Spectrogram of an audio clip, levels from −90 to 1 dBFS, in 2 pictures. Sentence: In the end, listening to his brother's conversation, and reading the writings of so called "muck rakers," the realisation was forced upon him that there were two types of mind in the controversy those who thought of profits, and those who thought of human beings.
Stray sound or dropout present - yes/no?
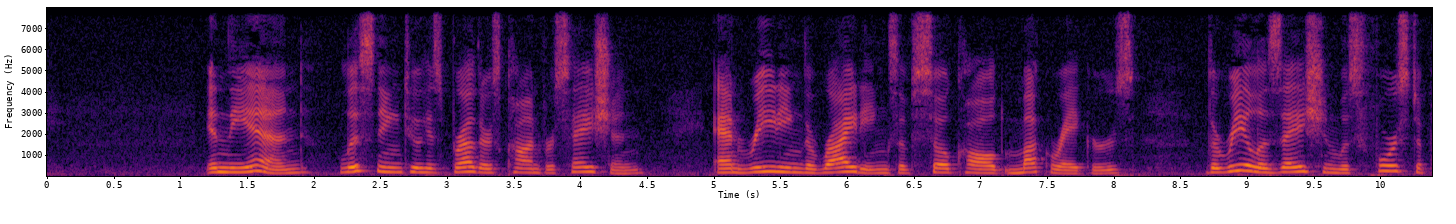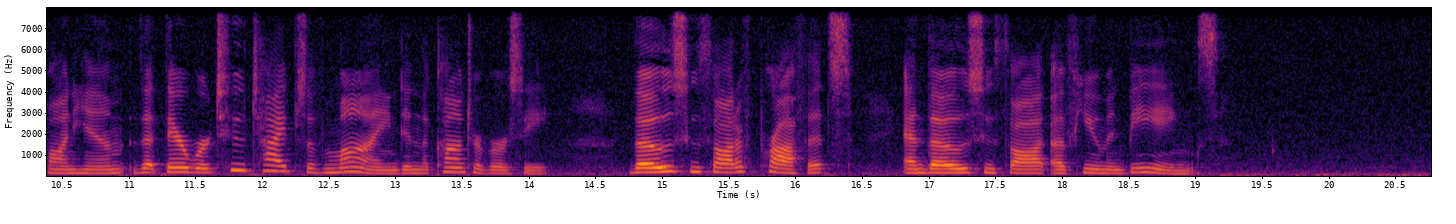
no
